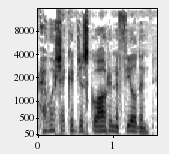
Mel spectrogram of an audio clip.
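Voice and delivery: soft dreamy sigh of a wish; mock a romantic daydreaming pray-er; airy whimsical mock prayer; dreamy wistful prayer. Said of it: "Anne of Green Gables prayer".

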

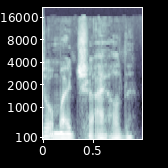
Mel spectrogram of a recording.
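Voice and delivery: put-on soft, low, tender reply to a child; God answering the child, soft and patient; gracious and patient. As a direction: gently soothe a frustrated child. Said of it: "he says, graciously and patiently".

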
